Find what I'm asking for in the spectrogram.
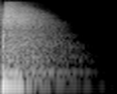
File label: Snare Mono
